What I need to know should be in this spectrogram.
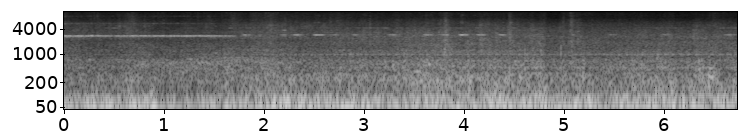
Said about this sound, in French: Les retardataires embarquent en seconde ou en première classe, le train s'ébranle et emmène les 500 passagers direction Ouagadougou.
